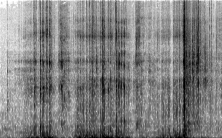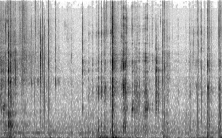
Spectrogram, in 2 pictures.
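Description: A smaller oval light-green bar of soap is scraped with a utility knife blade. Dry, crumbly scraping and shaving sounds come in bright, crisp bursts with a low thud underneath. A louder scrape follows, then scattered short scratches and flakes.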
